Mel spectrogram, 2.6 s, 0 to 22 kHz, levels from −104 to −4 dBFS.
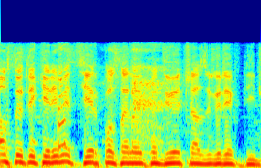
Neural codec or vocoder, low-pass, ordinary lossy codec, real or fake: none; none; none; real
